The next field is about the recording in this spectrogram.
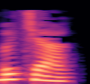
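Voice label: "becak", Indonesian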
